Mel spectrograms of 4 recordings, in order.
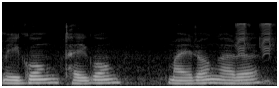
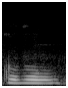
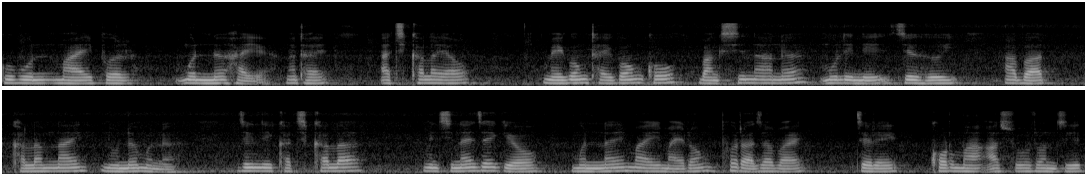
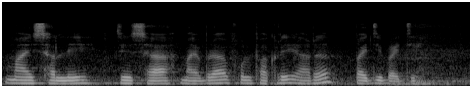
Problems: none marked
